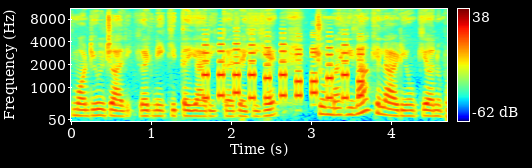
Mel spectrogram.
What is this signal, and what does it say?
DTMF, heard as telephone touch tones, dialled by machine, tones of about 60 ms. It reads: 36932647234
